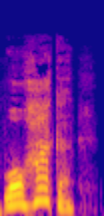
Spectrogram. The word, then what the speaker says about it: Oaxaca: Mexicans who hail from the state of Oaxaca. Now, you guys will be proud of yours truly. If you see how this word is spelled, I actually pronounced it right, Oaxaca.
